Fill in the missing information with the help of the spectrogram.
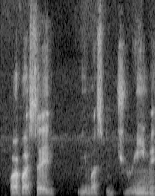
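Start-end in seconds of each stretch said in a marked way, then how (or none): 1.7-2.3 "dreaming" emphasized. Showing how stressing different words changes meaning, with stress on 'dreaming'. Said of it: "when I put emphasis on on each word".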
